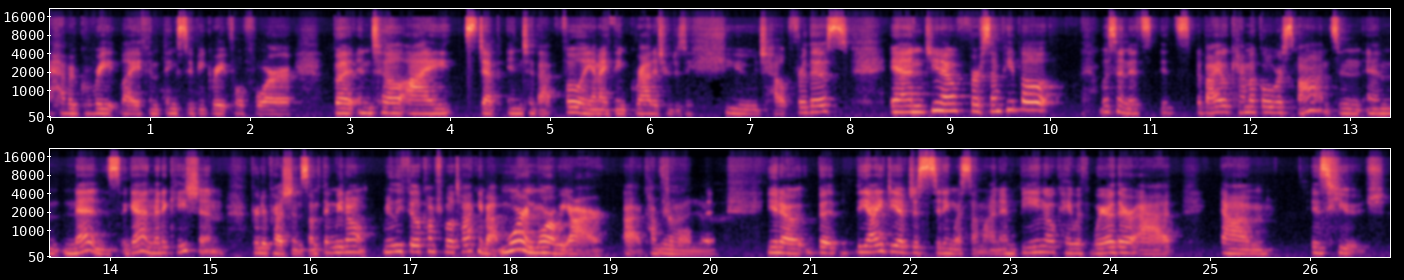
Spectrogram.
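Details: Adult woman speaking; typical speech.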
